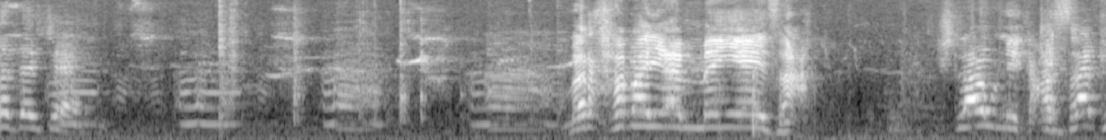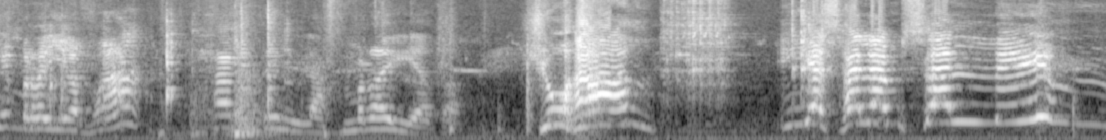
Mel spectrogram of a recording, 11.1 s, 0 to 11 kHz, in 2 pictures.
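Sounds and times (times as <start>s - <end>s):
person calling a greeting: 0.0s - 4.1s, 4.8s - 11.0s
hens clucking: 0.0s - 8.6s.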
